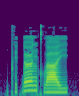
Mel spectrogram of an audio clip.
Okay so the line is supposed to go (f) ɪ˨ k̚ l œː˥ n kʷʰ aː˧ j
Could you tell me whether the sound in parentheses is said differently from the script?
yes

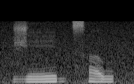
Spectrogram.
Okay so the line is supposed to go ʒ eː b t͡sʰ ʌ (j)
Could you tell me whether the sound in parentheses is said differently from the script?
yes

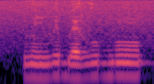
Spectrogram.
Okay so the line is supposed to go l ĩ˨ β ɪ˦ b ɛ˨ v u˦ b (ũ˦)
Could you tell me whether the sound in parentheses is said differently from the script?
no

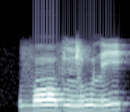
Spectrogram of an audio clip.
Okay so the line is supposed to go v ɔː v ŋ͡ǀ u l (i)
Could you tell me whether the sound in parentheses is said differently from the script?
no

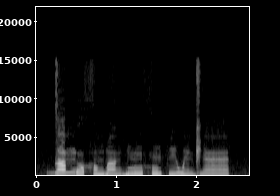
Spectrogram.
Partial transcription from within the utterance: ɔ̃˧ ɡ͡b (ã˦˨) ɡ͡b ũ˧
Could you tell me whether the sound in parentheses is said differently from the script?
yes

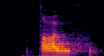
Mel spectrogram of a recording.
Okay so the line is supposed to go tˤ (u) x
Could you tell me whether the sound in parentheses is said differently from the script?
no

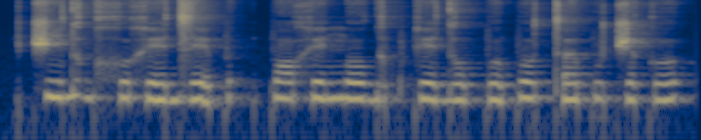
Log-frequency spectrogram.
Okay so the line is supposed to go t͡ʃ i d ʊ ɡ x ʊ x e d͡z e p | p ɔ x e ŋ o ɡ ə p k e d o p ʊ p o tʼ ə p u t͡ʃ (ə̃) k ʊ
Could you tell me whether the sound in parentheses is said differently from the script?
yes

